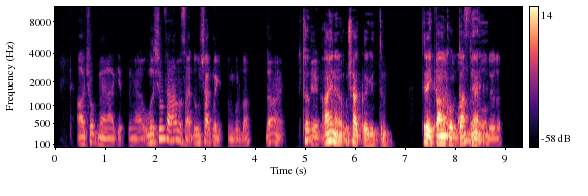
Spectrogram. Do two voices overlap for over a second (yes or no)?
yes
